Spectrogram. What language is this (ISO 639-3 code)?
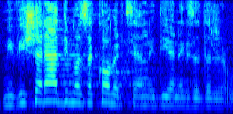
hrv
